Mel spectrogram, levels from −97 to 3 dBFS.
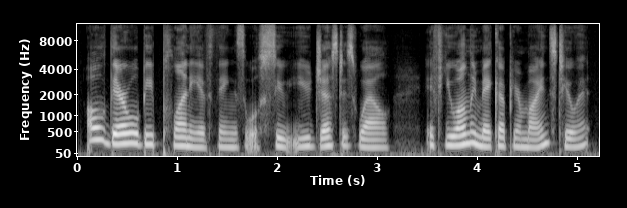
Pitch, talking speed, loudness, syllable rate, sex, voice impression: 190 Hz, 265 wpm, -19 LUFS, 5.6 syllables/s, female, very feminine, slightly young, adult-like, thin, slightly tensed, slightly powerful, bright, slightly soft, clear, fluent, slightly raspy, very cute, intellectual, very refreshing, sincere, calm, friendly, very reassuring, unique, very elegant, slightly wild, very sweet, slightly lively, very kind, modest, light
